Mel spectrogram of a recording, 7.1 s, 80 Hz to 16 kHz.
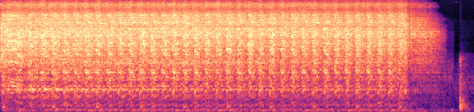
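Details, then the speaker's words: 1993 Subaru Loyale, first start after an engine reinstall, exhaust not yet fitted: even starter cranking that never fires. No spark because the distributor was left unplugged. "The distributor's not hooked up. It sounded like there was no spark, so that would make sense."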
